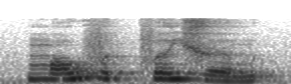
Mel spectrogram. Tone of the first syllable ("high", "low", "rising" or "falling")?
rising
